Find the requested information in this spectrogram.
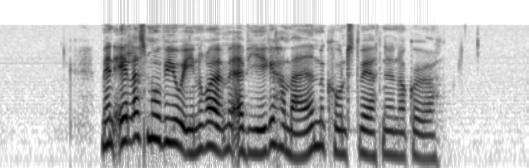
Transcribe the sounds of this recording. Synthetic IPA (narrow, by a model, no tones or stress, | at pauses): menʔel̰ɐsmɒ̽ʋijo̝e̝nʁɶm̰əʔæʋie̝ɡ̥əɦɑ̈mɑ̈ːð̞̩ˠmekʰɔ̽nsd̥ʋæɐd̥nənɒ̽ɡ̥ɶːɐ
